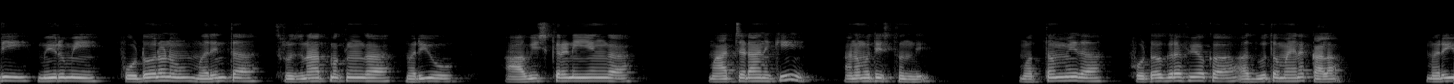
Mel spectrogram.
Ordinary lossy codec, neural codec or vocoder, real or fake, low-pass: none; none; real; 7.2 kHz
